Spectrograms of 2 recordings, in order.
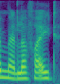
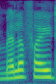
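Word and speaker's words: mala fide: दो तीन प्रोनाउंसिएशन है, ऐसे मेलाफाइड की भी दो तीन है, मेलाफाइड या मेलाफाइडी, ऐसा करके जो ना इसकी मतलब के प्रोनाउंसिएशन है, ठीक है।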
